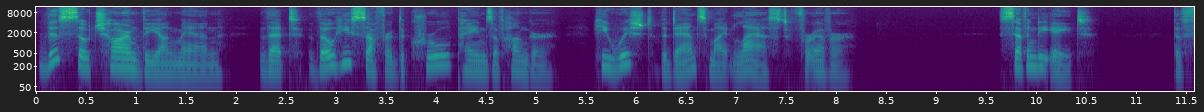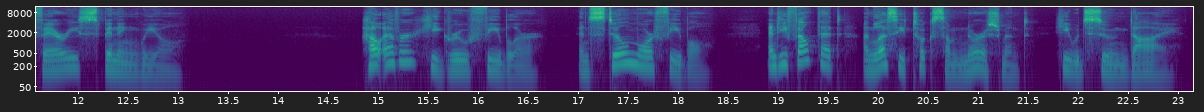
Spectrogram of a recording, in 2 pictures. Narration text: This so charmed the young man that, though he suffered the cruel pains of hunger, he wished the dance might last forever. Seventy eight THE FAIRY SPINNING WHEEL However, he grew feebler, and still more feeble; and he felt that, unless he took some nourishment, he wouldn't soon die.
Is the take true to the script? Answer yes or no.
no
